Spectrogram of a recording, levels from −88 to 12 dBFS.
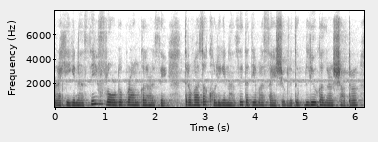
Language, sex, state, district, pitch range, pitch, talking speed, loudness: Nagamese, female, Nagaland, Dimapur, 195-210 Hz, 200 Hz, 205 wpm, -16 LUFS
